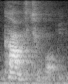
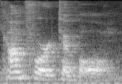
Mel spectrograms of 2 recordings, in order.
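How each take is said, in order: First: A middle syllable disappears, squeezing the word together. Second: Every syllable is pronounced fully and separately. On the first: The speaker calls it right. "This really disappears when we pronounce comfortable" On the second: The speaker calls it wrong. "We don't say comfortable"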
